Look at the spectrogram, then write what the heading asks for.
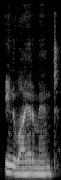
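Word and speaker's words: environment: इन VIR wire, ON का यहाँ पे हमें उच्चारण नहीं करना। MENT मेंट, तो मीनिंग बनी इन्वायरमेंट, इन्वायरमेंट का मतलब होता है माहौल या पर्यावरण।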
